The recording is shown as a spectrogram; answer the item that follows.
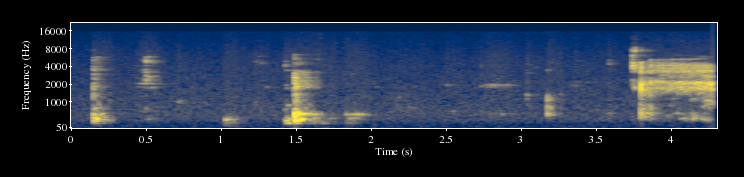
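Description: Near silence, with a few faint, short rustles and ticks from hands handling yarn and a crochet hook.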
